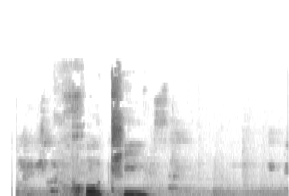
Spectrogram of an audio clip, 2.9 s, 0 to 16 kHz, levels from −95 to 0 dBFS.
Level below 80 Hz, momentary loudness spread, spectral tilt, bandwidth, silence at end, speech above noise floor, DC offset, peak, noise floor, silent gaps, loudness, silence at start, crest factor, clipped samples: -72 dBFS; 22 LU; -6 dB/octave; 11 kHz; 1.4 s; 32 dB; under 0.1%; -10 dBFS; -58 dBFS; none; -26 LUFS; 0.5 s; 20 dB; under 0.1%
